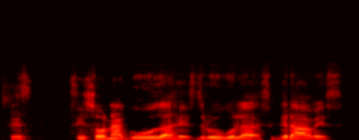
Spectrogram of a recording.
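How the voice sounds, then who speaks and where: A man's voice: mid-range voice, little pitch movement, takes it slowly, no echo. A teacher lecturing his class over a video call. He keeps the students with him through questions and little check-ins, restarting words as he goes. The audio is dry and slightly dull, like a laptop mic. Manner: asks rhetorical questions and checks in with "¿cierto?"; repeats and restarts words while explaining. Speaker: university teacher. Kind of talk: live online grammar lecture.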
